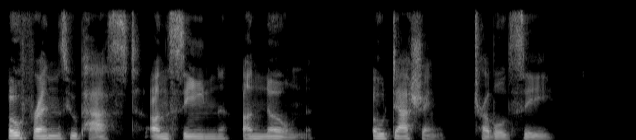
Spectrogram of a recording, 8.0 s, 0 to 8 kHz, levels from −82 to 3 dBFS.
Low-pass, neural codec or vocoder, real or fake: 7.2 kHz; vocoder, 44.1 kHz, 80 mel bands, Vocos; fake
